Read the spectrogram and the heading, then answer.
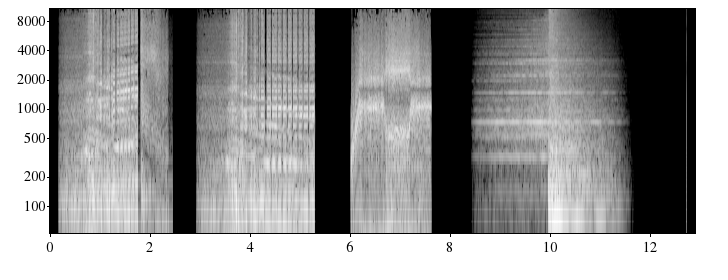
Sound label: Pressure Lock Pressure drop Crescendo Tail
